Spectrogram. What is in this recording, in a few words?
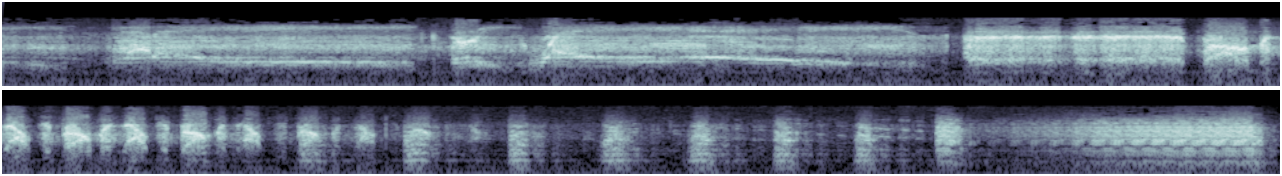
Commercial Bromo Seltzer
